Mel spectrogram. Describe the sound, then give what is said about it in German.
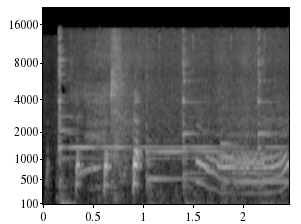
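A white hen clucks: a few short, tonal clucks come first, then a longer, wavering, drawn-out call, moderately loud with no voices. “Das ist doch bloß ein Hühnle”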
